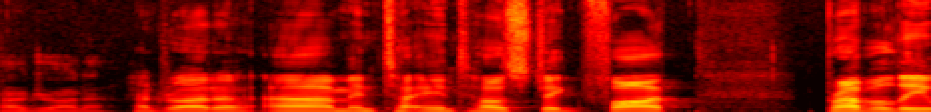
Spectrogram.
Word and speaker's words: Hardrada: And so if you look at Harold and Hadrana, is it Hadrana? Is that how you pronounce it? Hardrada.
